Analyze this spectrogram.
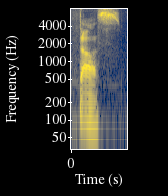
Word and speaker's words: das: Das.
